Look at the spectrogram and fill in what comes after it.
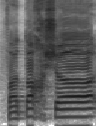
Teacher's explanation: شین کے اوپر کھڑا زبر ہے، کھڑا زبر کو ایک الف کے برابر کھینچ کر پڑھیں گے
